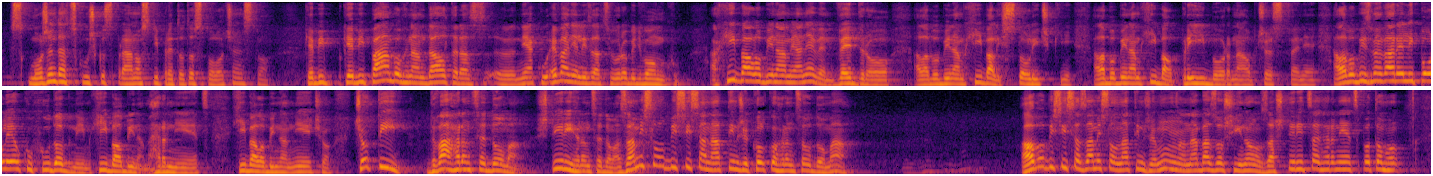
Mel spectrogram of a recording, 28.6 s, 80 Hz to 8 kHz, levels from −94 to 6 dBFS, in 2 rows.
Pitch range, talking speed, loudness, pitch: 135-195 Hz, 180 wpm, -25 LUFS, 155 Hz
